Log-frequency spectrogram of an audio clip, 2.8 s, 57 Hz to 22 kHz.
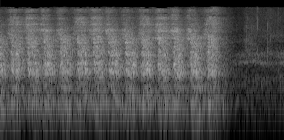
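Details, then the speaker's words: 1982 Yamaha Seca 750 barn find with cleaned carbs, airbox off, starter fluid used; spark, fuel and air present, timing suspected: quick cranking about seven pulses a second for two seconds, no sustained firing; turns over but won't start. "try this a bunch of times it's kind of the same thing roll roll roll crack once or twice maybe I'll get two or three seconds out of her and that's about it"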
